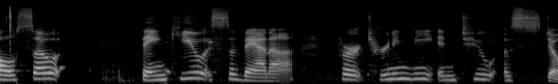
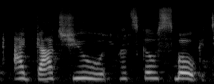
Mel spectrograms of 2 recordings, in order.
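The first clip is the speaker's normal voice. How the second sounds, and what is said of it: Sensual imitation of a friend's voice. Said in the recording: “your imitation of my voice. It makes me sound so sensual.”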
